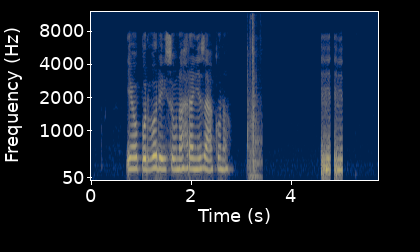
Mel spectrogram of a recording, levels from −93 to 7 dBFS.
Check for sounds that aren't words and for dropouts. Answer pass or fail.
fail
